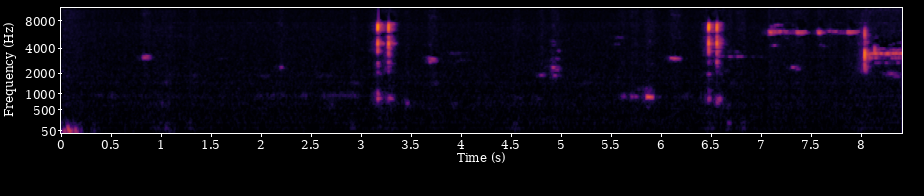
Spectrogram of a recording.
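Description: A computer mouse clicks a few times, faint and crisp, in isolated single and paired taps against near silence.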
